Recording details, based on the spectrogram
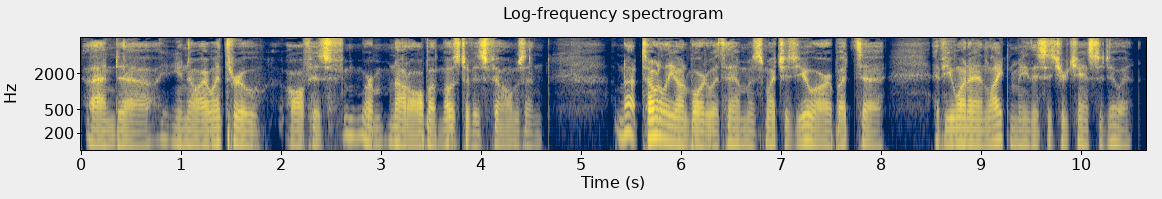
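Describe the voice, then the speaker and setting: Male podcast interviewer, fairly low pitch, dry recording, casual and slightly halting. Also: darkish tone, dry recording. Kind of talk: casual chat.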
